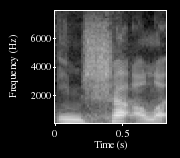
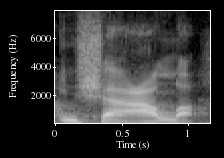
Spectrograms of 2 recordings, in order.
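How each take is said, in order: First: The middle syllable is a short 'sha'. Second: The middle syllable is a lengthened 'sha'a'. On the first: If God wills. The speaker calls it right. "On prononce Inch'Allah" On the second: The meaning changes to spreading. The speaker calls it wrong. "et non pas Incha'Allah, car cela change totalement la signification"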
